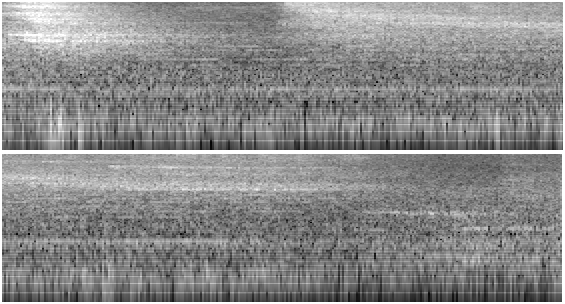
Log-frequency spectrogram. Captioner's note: opening doors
